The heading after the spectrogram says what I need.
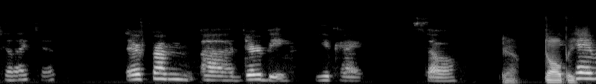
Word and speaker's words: Derby: They're from Derby, UK.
